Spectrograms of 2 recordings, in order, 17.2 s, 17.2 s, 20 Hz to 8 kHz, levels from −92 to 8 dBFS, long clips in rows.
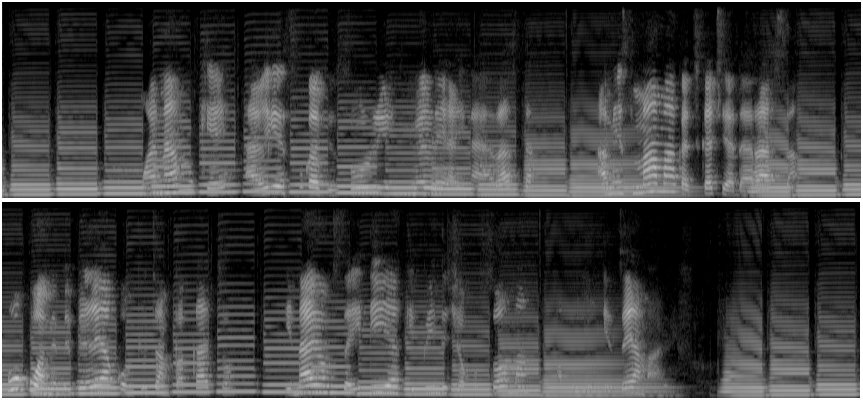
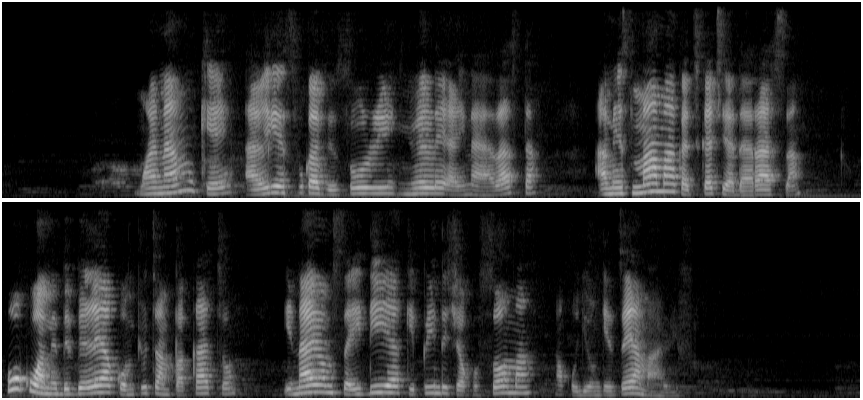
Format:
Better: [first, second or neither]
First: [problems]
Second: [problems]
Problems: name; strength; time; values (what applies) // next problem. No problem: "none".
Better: second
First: background sound (Wind instrument, woodwind instrument); 1 dB below the speech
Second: none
